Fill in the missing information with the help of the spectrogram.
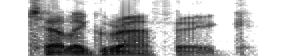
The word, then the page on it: Telegraphic: British English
